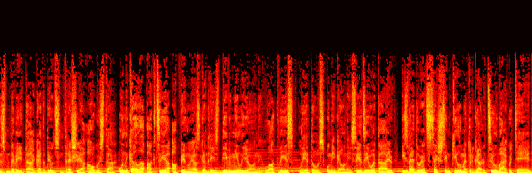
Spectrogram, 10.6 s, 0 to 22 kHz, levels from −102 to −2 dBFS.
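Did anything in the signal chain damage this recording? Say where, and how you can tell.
No, nothing in the signal chain stood out as damaging this audio on listening.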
